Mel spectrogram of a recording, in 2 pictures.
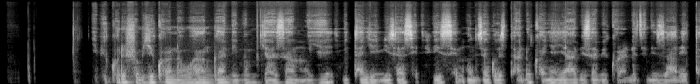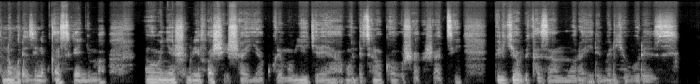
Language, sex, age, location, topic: Kinyarwanda, male, 25-35, Huye, education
